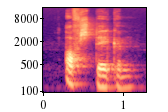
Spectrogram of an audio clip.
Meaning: 1. to remove by inserting a tool 2. to depart, take off (from the coast) 3. to light (e.g. a match, fireworks) 4. to contrast, to stick out 5. to pronounce, to announce (out loud)
- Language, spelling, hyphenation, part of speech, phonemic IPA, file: Dutch, afsteken, af‧ste‧ken, verb, /ˈɑfsteːkə(n)/, Nl-afsteken.ogg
